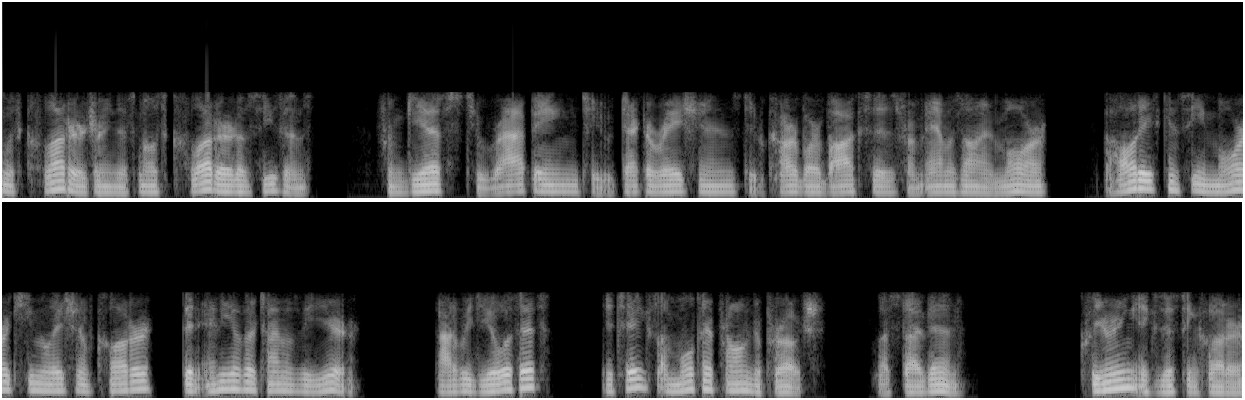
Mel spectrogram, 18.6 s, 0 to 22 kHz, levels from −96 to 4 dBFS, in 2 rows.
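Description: Throughout, the speech carries heavy AMR narrowband mobile codec damage: nothing passes above 3.8 kHz, and the buzzy, synthetic vocal-tract rendering points to a low mode near 5.15 kbps.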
